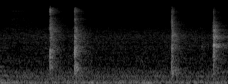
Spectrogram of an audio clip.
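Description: Tortilla masa being patted by hand between the palms: three short sharp slaps, two in quick succession about half a second in and one more near the end.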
